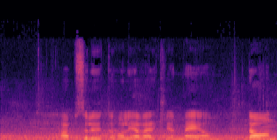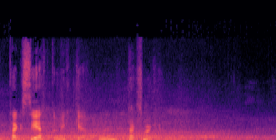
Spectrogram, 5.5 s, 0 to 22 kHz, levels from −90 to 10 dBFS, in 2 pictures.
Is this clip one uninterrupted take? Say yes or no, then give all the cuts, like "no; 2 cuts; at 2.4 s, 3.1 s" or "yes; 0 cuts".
yes; 0 cuts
